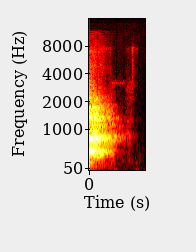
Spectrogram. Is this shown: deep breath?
no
